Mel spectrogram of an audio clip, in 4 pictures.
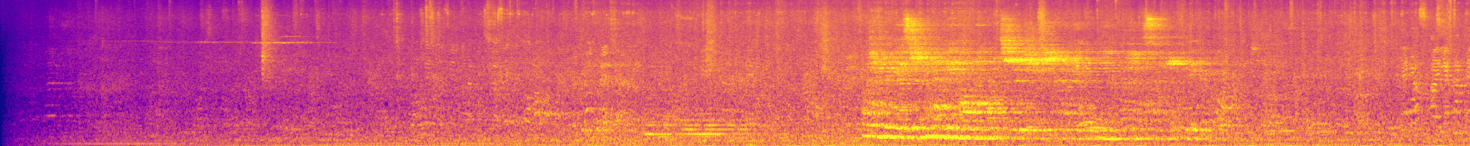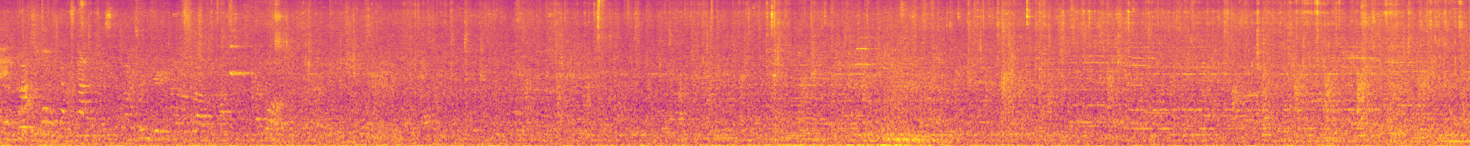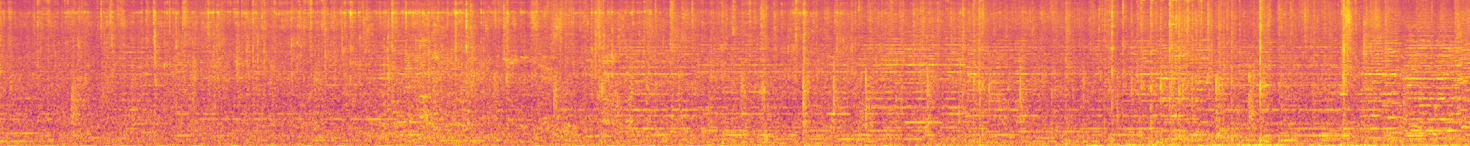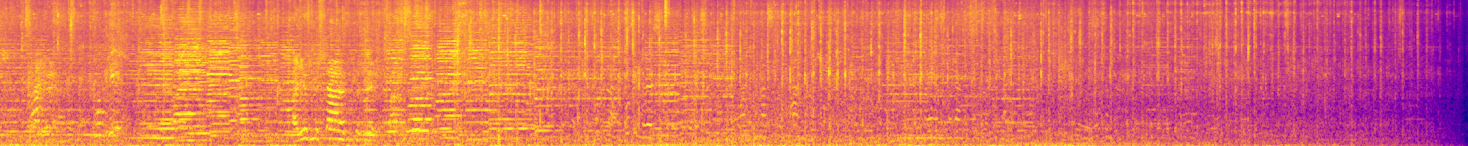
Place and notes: Wroclaw, train station, underpass
recording from an underpass at the main train station in Wroclaw. tourists, stallholders, buskers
